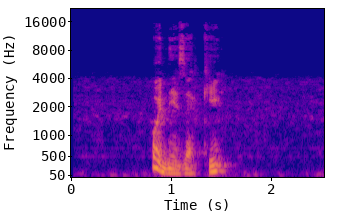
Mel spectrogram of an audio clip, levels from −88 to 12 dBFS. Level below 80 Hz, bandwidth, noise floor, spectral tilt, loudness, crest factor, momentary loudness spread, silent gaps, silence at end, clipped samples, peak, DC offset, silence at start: -54 dBFS; 15.5 kHz; -58 dBFS; -6.5 dB/octave; -22 LUFS; 20 dB; 6 LU; none; 1 s; under 0.1%; -4 dBFS; under 0.1%; 0.8 s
